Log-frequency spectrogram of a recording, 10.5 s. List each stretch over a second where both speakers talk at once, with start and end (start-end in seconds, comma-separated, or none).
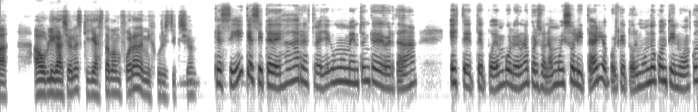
none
